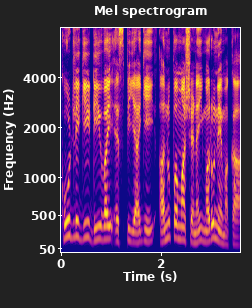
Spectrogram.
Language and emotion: Kannada, neutral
